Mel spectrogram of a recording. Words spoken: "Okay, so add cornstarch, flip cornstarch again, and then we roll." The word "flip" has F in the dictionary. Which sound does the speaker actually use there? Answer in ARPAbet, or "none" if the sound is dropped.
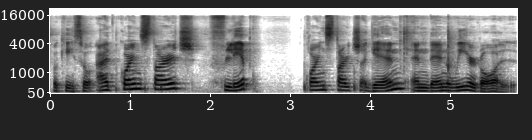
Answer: F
